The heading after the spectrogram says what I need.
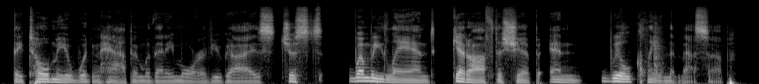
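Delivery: low, soft, weary sighing voice. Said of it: "he sighs and he goes".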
